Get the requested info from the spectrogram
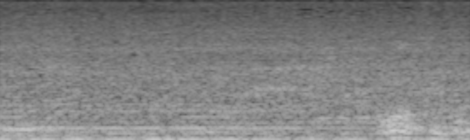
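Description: Steady low hum with a faint constant room noise, a mechanical or electrical background drone.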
